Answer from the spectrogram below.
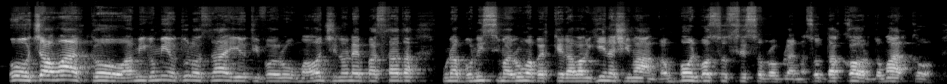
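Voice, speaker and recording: Brief: young Neapolitan man, live match streamer, slightly high voice, volatile and emotional. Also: fairly quick, few pauses. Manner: emotional, swings from calm chat to shouting. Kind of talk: live reaction to a football match, reading chat.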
